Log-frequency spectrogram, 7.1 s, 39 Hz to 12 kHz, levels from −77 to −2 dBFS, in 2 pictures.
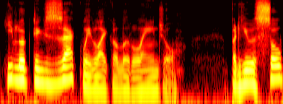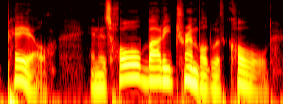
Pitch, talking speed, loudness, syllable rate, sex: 115 Hz, 160 wpm, -19 LUFS, 4.5 syllables/s, male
